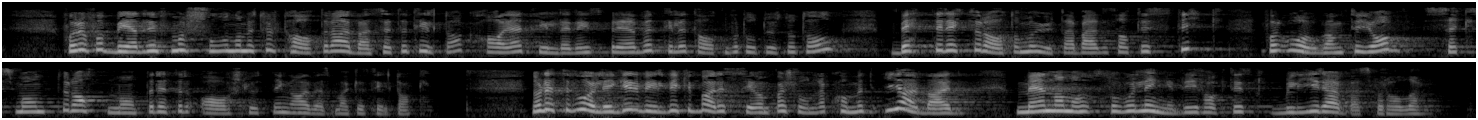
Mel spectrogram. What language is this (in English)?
Norwegian Bokmål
